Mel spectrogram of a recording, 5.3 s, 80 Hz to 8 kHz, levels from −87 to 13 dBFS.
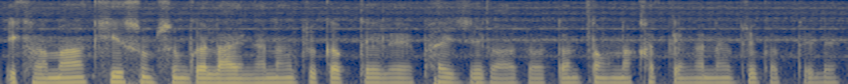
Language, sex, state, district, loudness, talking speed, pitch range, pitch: Wancho, male, Arunachal Pradesh, Longding, -21 LUFS, 225 wpm, 120-125 Hz, 120 Hz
